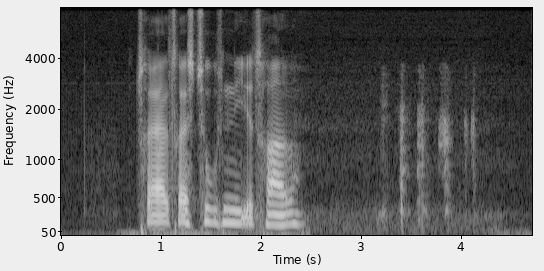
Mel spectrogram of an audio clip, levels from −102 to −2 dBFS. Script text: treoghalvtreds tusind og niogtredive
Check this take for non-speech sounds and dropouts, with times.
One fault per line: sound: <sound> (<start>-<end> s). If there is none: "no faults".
sound: laugh (3.1-4.2 s)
